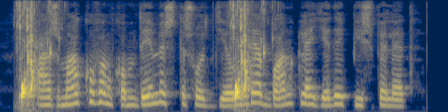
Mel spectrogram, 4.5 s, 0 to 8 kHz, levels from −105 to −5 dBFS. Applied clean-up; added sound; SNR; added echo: none; Splash, splatter; -4 dB; none.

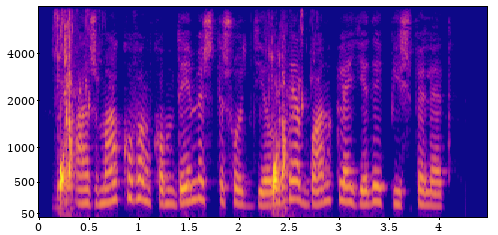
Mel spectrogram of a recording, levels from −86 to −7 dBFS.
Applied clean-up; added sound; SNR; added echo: neural mask model RNNoise.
